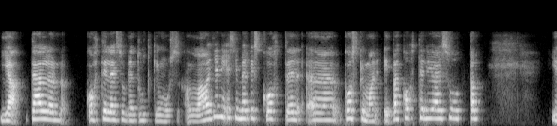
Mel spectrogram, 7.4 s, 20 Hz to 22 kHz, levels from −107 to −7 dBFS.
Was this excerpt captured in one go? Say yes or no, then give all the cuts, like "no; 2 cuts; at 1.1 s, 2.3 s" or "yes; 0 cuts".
yes; 0 cuts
